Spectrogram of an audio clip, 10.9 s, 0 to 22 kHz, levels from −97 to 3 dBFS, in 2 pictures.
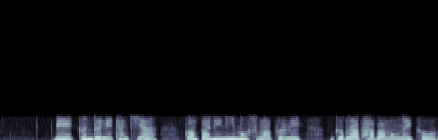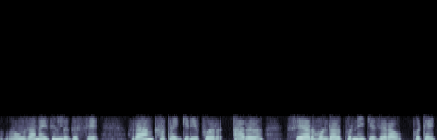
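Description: No faults are audible anywhere in this speech clip.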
